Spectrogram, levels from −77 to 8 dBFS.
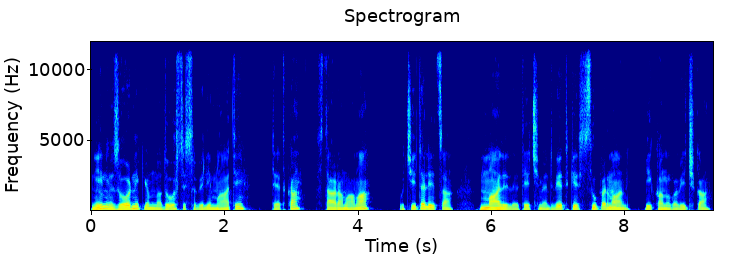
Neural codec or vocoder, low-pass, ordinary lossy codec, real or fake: codec, 24 kHz, 3 kbps, HILCodec; none; none; fake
